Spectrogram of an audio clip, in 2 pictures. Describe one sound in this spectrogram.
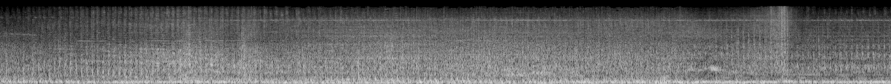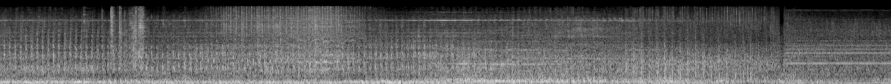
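A helicopter's rotor thumps and roars steadily overhead.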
